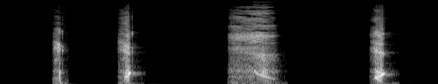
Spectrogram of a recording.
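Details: Persistent bouts of violent, loud hiccups, four abrupt short sharp gulping hiccups about one per second with quiet between; episodes reportedly lasted many hours daily in late December 2019; audio only.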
